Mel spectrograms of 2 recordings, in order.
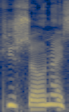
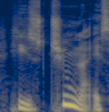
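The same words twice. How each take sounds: First: High, pleading "SO nice"; mock defensive park friend; imitated insistence. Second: "too" stretched slowly, pitched back down; slow, knowing "TOO nice"; stress on TOO. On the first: Friend insisting in retold argument. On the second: Retold or imitated. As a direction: draw out TOO with suspicion. Teller's suspicious rebuttal in argument.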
